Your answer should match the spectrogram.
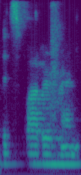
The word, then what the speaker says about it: Witwatersrand: It's a bit confusing because the Weiser, you pronounce the W, but the Witwatersrand you don't.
